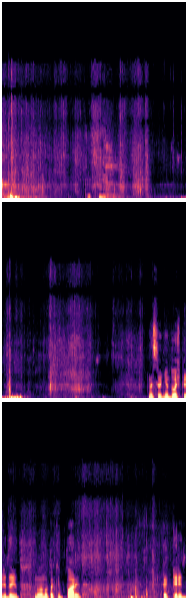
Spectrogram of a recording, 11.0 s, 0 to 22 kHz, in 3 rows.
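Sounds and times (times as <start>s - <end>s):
rustling through plants and grass: 0.0s - 11.0s.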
